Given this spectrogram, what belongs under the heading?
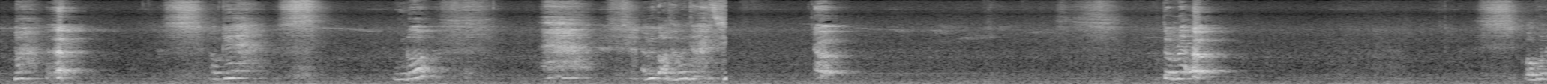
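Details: A girl hiccups after eating extremely spicy food: repeated sharp, abrupt vocal catches with sudden breath intakes, about nine in fifteen seconds, in a quiet room.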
